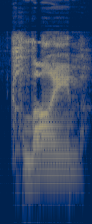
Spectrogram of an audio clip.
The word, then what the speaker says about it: climb: Sing, open, climb, with that silent B at the end, run, and race.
